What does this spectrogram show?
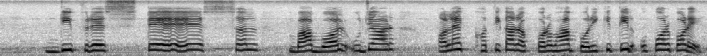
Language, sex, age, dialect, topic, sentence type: Bengali, female, 31-35, Jharkhandi, agriculture, statement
